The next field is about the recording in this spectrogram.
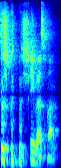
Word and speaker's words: Schriewersmann: You need to give us the right version. – No problem. It's Schriewersmann.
